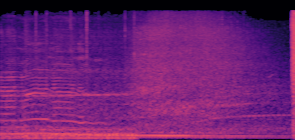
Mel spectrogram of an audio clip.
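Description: Car engine running under way with a steady, slightly wavering hum. About halfway through its pitch drops and it slowly fades as the car moves off.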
